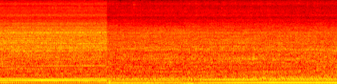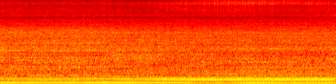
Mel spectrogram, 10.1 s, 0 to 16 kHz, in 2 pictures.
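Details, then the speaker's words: 1997 Lexus LX450 (80 Series Land Cruiser), years unused, battery on charger, at idle on a lift: raspy puffing exhaust note pulsing about 3.5 times a second as exhaust blows out of a rotted muffler with a broken bracket; needs a new muffler. "got some exhaust noise yet it looks like that bracket's broken off up there and it's really rotted out all the way around here it's blowing out right here so it needs a new muffler"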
